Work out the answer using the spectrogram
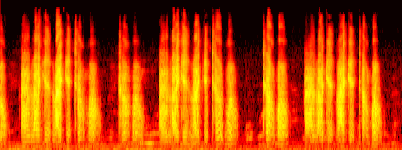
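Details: A Monk parakeet (Quaker parrot) chatters a run of raspy, speech-like syllables in bursts, mimicking a Rihanna song.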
